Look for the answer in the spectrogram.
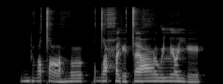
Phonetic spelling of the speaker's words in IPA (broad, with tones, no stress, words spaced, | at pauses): bʱi˥tˤjʊ˨˩ɦʊ˥ | dˤu˥ħjɪ˨˩tæ˥ ʕu˥ lʲɔ˥jɪ˨˩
